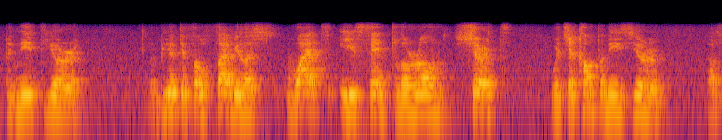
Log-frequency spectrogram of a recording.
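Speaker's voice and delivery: slow, lightly put-on French accent; a French caller taking his time. Yves Saint Laurent caller asks for the YouTube star, in a slow French accent. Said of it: "it's got the accent".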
